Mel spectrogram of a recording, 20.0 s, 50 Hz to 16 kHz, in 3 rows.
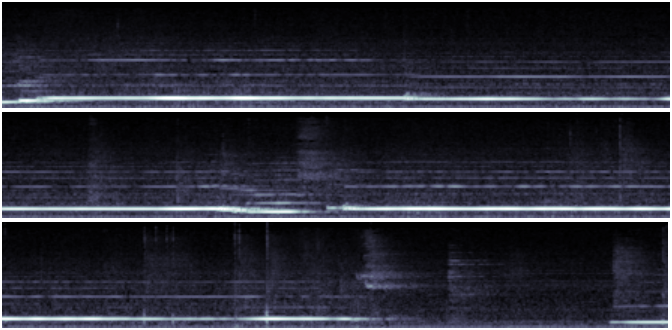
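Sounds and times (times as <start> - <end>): recorder playing: 0.0 - 17.0
short breath: 9.6 - 10.0.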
